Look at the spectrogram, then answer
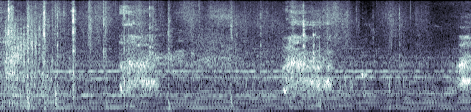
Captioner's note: sighing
